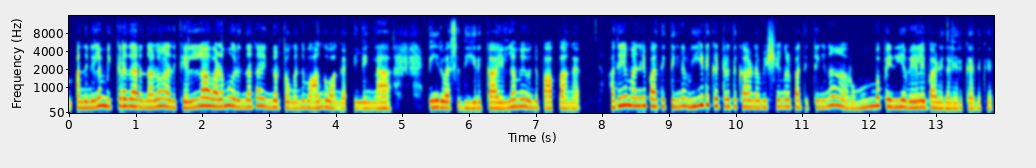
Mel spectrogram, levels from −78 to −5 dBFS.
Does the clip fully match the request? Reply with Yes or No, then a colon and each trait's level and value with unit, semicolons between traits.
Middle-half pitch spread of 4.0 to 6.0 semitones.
No: average, 3.3 semitones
